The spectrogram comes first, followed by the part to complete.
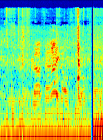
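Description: Engine rumbling steadily under speech while an old Mercedes van is jump-started. Near the end the sound breaks off sharply, and then the van's engine is idling with a low pulsing rumble, having just started.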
